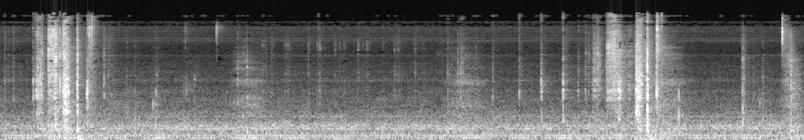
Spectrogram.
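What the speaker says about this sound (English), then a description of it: "I'm just cutting off bits and pieces" Paper being trimmed with scissors while making a junk journal cover: short bursts of crisp snipping come in quick clusters, pause, then return, quiet and close over a faint room hum.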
